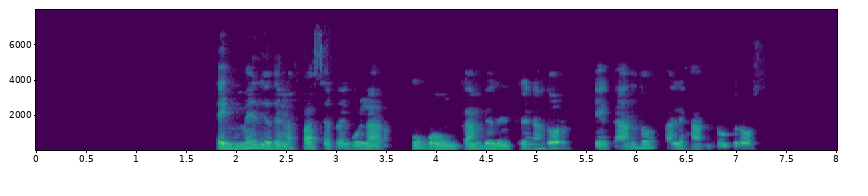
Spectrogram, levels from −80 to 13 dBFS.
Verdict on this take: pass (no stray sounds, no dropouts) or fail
pass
